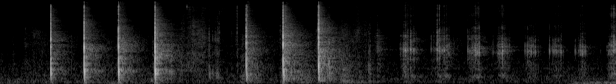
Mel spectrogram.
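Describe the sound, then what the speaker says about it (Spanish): Scissors snip out simple leaf shapes from layers of old bedsheet fabric stiffened until very hard, giving a series of crisp, close cuts in an uneven rhythm that grow softer and quicker toward the end, with no talking. "He dibujado la forma de unas hojitas sencillas y las recorto."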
